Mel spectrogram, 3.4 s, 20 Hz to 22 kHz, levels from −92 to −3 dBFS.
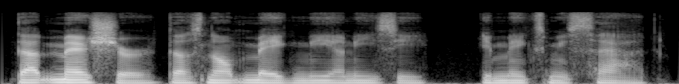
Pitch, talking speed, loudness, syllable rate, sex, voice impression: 100 Hz, 195 wpm, -21 LUFS, 5.6 syllables/s, male, masculine, adult-like, tensed, powerful, hard, slightly raspy, cool, calm, slightly mature, friendly, wild, strict, slightly sharp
